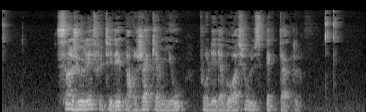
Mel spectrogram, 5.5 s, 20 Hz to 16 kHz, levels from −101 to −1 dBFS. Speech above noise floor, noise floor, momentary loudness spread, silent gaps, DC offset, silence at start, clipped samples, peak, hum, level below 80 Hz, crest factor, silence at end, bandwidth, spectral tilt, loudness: 36 dB; -68 dBFS; 17 LU; none; under 0.1%; 0.05 s; under 0.1%; -8 dBFS; none; -60 dBFS; 26 dB; 0.4 s; 11.5 kHz; -2 dB/octave; -31 LUFS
